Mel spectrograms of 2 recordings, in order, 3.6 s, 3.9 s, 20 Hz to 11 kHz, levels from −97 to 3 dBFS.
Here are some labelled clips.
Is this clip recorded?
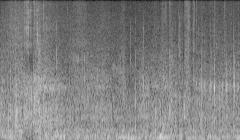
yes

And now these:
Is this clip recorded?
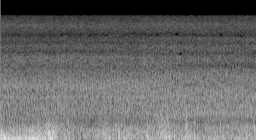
yes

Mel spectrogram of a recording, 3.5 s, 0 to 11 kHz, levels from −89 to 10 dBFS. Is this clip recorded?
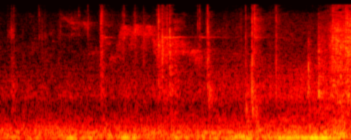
no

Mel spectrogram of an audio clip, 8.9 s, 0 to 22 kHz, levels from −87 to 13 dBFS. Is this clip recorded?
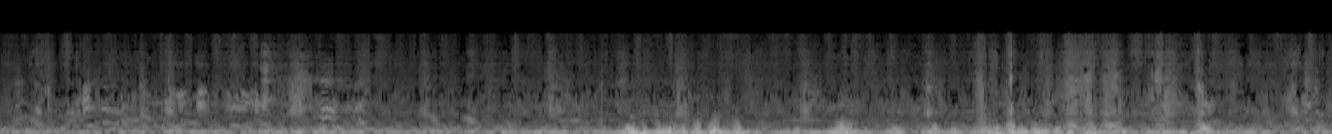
no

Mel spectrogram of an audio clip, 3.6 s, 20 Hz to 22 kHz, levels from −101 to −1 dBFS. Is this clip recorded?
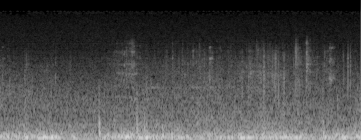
no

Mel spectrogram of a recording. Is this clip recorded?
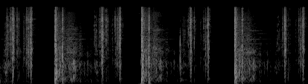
yes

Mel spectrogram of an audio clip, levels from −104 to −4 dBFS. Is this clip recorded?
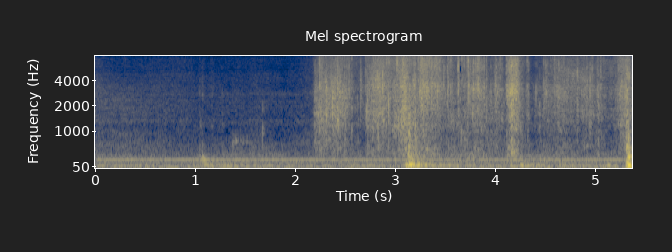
yes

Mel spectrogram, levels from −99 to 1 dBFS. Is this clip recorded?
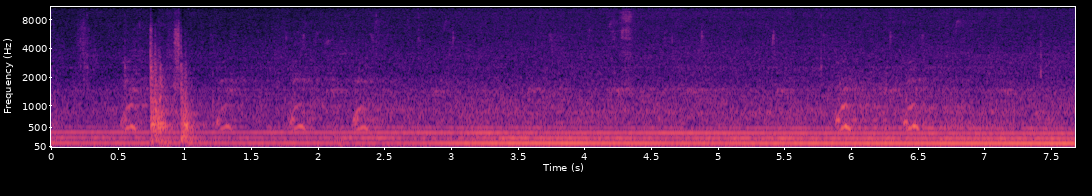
yes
